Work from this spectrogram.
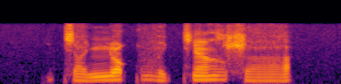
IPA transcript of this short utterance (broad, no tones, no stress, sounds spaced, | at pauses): c a̤ ɲ u q v ɛ̤ c ɛ̃ ʁ ʂ a̤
